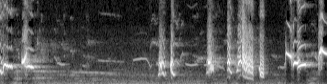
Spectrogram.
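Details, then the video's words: Domestic Oriental magpie-robin delivering a mix of whistled slurs and harsher, scratchy chattering notes in irregular bursts, ending on clear rising whistles. "PANCINGAN CEPAT PAGI SIANG MALAM KACER RUMAHAN CEPAT GACOR"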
